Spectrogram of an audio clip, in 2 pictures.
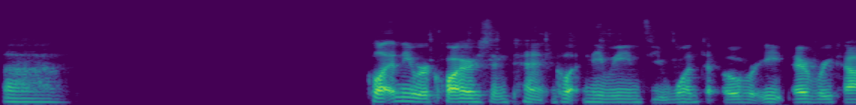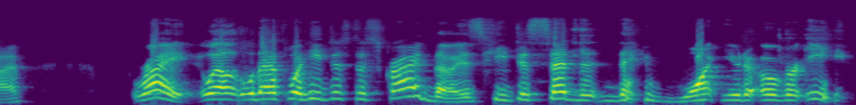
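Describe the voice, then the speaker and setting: A man chatting casually on a livestream in a halting, grumbling manner, often repeating his words. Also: sits high, expressive. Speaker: streamer. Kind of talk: casual chat while tasting food on a livestream.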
